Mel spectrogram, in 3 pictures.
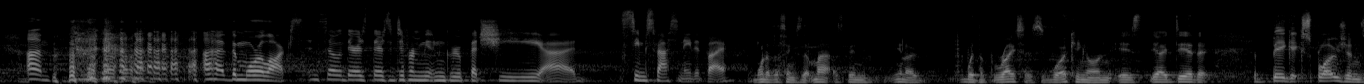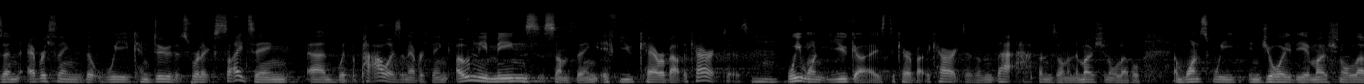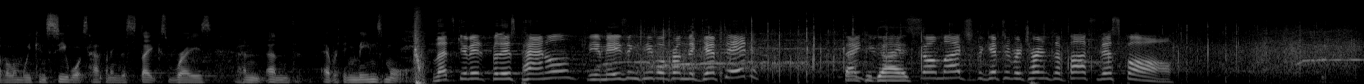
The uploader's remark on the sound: The Gifted Panel At Comic-Con 2018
